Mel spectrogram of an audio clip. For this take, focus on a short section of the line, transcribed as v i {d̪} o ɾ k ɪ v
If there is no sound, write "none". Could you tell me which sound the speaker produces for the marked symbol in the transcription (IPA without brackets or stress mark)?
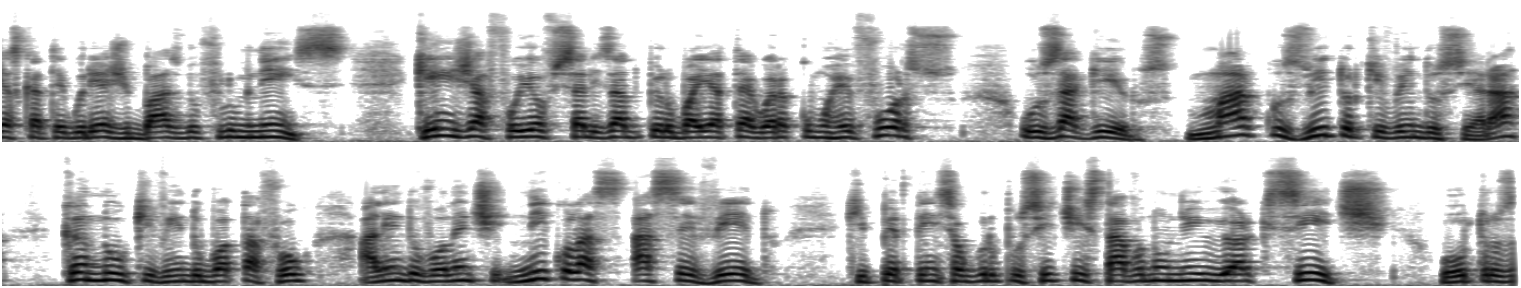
t̪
